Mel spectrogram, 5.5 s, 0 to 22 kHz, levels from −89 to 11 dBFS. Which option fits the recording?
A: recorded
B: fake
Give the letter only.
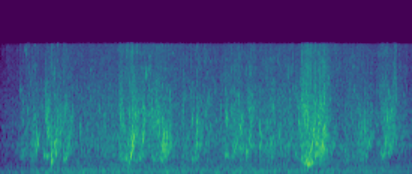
B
